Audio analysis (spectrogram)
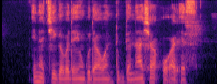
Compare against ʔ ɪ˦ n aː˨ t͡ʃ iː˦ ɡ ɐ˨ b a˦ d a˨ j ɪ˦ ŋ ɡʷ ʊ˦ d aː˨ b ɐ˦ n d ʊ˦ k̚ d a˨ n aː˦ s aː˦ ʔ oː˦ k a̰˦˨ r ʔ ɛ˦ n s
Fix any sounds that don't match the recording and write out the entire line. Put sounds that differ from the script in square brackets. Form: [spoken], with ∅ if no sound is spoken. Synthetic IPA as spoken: ʔ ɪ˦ n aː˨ t͡ʃ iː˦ ɡ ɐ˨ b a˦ d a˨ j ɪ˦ ŋ ɡʷ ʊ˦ d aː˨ [w] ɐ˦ n d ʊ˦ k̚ d a˨ n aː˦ [ʃ] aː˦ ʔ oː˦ [ʔ] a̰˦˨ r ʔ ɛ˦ [∅] s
